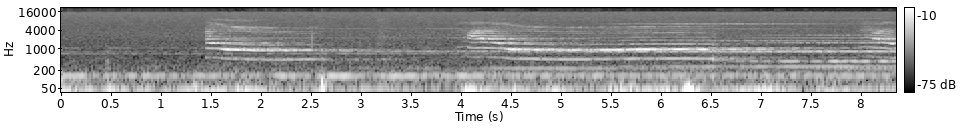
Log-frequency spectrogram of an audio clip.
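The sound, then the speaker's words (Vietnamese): A cat meows in long, drawn-out wails. Two clear calls are heard, the second a little louder, and a third begins right at the end, with no talking. “Tiếng mèo kêu, mỗi lúc một to.”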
